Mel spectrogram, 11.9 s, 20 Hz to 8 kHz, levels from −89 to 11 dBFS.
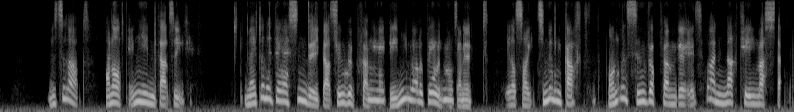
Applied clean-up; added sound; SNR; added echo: neural diffusion model UNIVERSE++.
